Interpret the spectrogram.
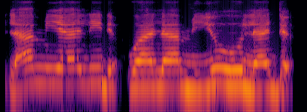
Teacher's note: Kubra sebab berhenti. Okey, jadi lantunan dia lebih besar. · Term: qalqalah kubra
